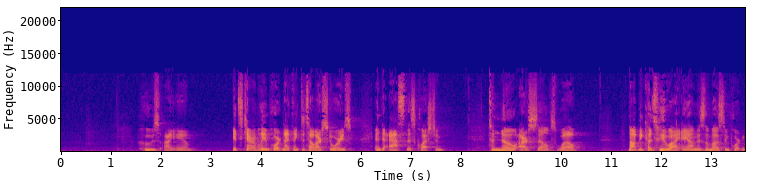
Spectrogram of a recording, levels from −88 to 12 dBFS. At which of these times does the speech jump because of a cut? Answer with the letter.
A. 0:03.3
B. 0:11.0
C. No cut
A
